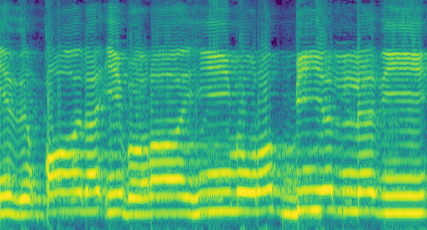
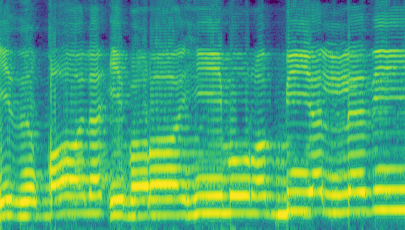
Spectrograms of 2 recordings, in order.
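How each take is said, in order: No difference in how they are said.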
